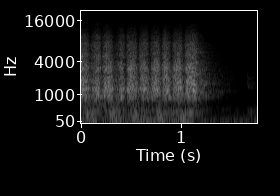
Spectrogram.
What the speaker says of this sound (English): all you got to do is really just scrape those down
